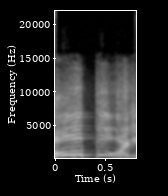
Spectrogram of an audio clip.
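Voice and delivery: very high, very loud squeaking voice. Joking with another speaker while enunciating; Mickey Mouse voice. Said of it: "so I sound like Mickey Mouse".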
